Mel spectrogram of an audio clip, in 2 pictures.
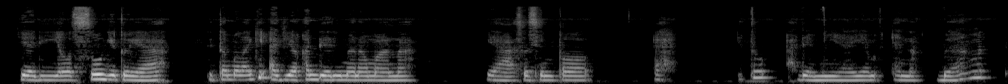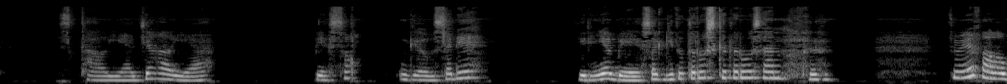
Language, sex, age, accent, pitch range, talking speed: Indonesian, female, 10-29, native, 185-230 Hz, 100 wpm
